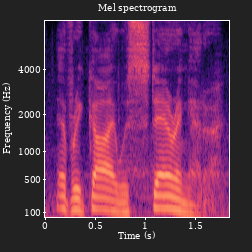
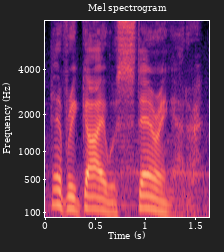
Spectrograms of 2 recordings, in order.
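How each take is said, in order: First: Boastful, a little raised; pleased with yourself, telling it; bragging. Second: Louder and faster, pushing the point; trying too hard to convince; repeating the brag, more forcefully; insistent bragging. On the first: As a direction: show off to your friend. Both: Acted. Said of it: "You said that part a few times now".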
